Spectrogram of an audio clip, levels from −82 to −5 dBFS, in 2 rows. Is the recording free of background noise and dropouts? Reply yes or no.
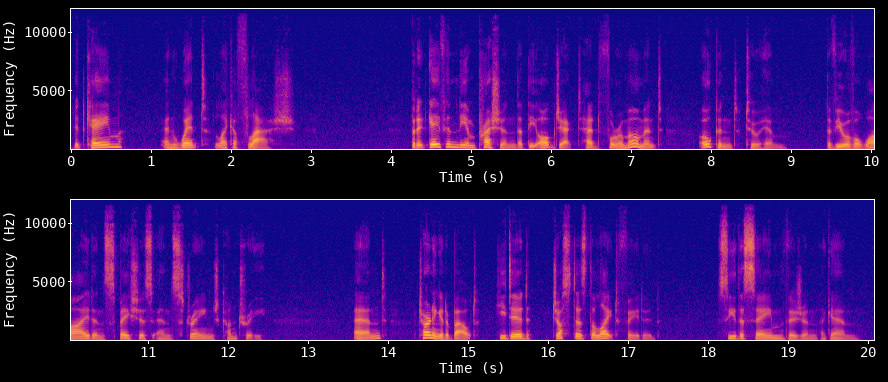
yes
